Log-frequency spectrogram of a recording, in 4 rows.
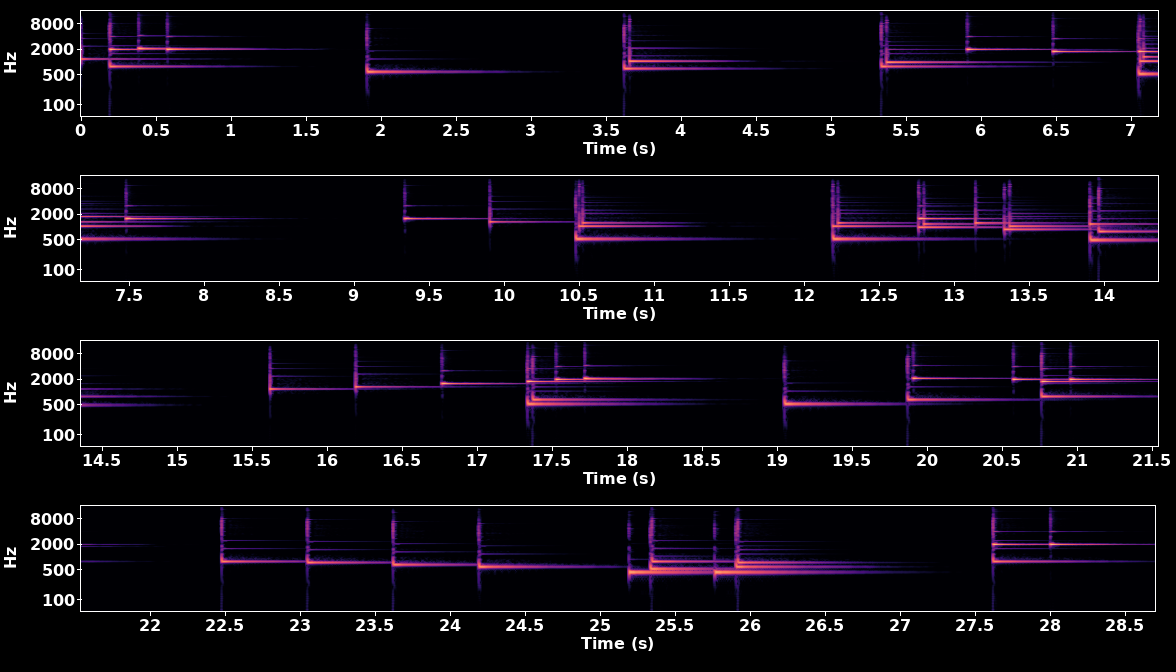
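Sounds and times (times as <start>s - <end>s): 
soulful music box melody: 0.0s - 8.7s, 9.3s - 28.6s.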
